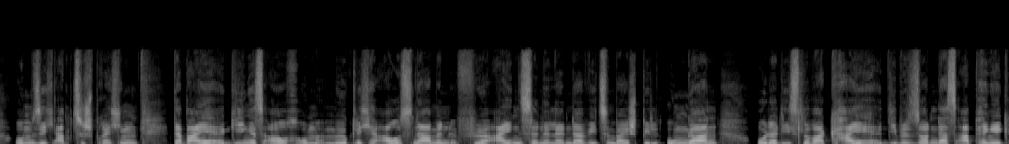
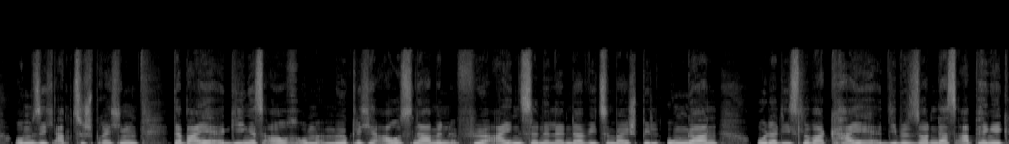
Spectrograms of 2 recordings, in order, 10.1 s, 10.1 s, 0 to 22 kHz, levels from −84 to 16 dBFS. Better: second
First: thin; somewhat; fading below 400 Hz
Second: none

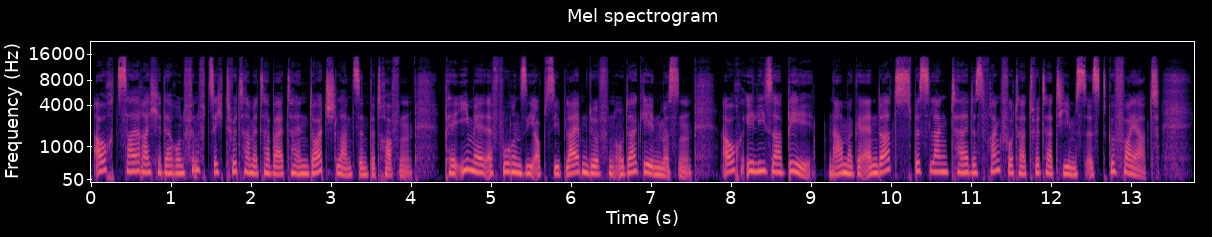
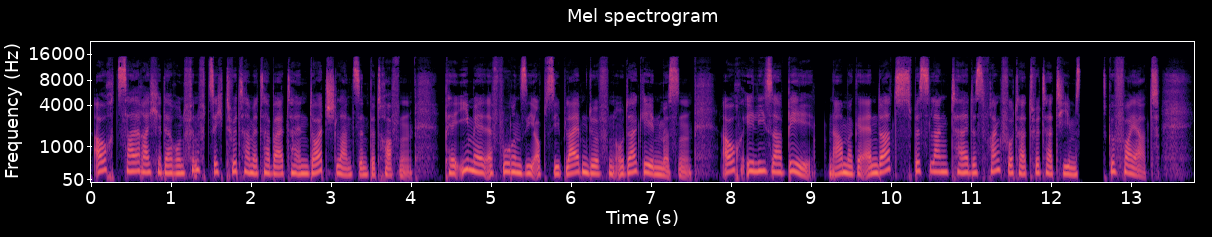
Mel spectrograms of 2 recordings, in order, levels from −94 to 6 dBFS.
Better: first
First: none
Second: audio cutting out; at 12 s

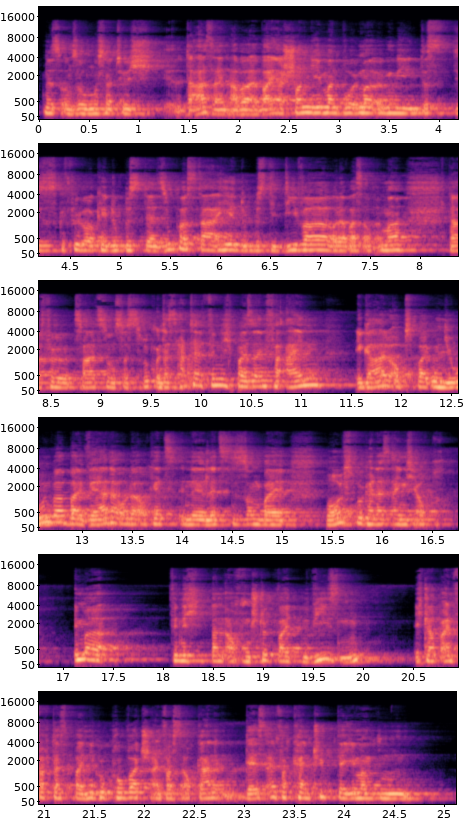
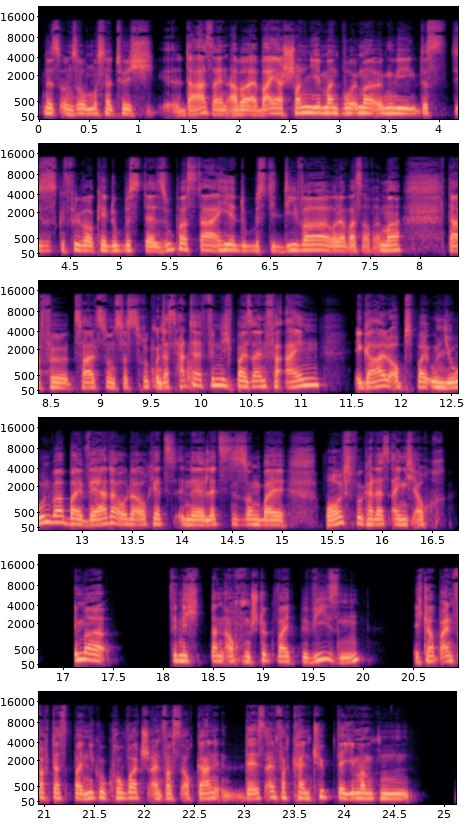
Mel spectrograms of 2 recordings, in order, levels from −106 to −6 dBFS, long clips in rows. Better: second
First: room echo; slight; dies away in 1 s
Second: none

